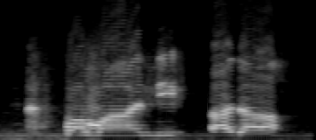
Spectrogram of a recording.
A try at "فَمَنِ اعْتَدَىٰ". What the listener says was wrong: نِعْتَدَى کریں گے تو آئین کو ہم حمزہ بنا دیں گے. آئین پڑھیں گے اس میں ڈریگنیس ہوتی ہے. فمن اعتدى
